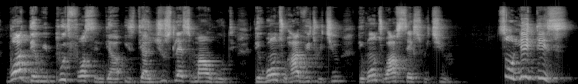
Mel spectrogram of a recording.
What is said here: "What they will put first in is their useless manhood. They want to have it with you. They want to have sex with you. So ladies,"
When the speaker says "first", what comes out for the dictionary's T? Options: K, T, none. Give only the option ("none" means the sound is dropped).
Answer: none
